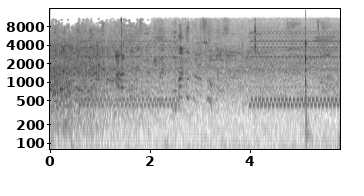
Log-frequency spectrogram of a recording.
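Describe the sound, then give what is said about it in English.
A telephone rings unanswered, deliberately left ringing to screen calls, in two long electronic trilling bursts separated by a short pause, fairly loud, over a steady murmur of background chatter. “You know, I figure if I'm always answering the phone, people will think I don't have a life.”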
